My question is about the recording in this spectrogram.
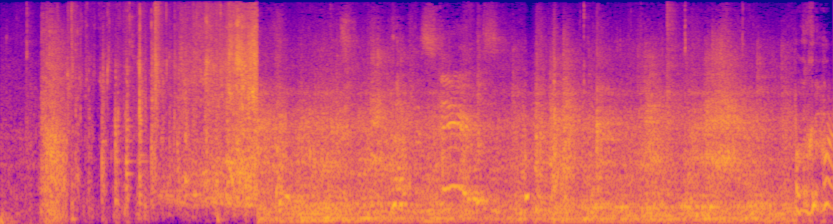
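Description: A quick run of clattering knocks, then from about two and a half seconds in a steady low rumble of office-chair casters rolling over a concrete walkway.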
